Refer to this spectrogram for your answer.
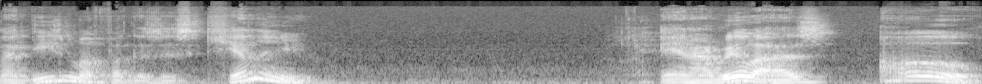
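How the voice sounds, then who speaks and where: With a New York accent, a man speaks at medium pitch and a moderate pace, somewhat breathy and with very wide pitch swings. Audible room echo can be heard. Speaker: comedy club owner and comedian. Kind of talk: casual chat. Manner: animated.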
